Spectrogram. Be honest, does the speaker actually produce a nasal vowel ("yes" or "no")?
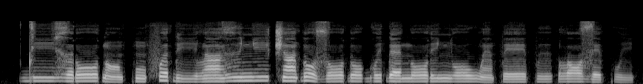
yes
